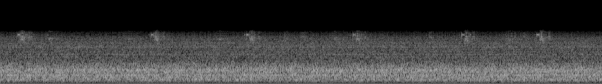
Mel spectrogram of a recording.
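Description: Steady rushing noise with a faint even hum, over which a bird gives short high peeps about once a second.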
